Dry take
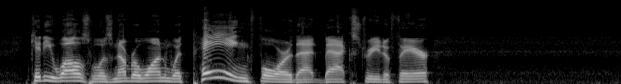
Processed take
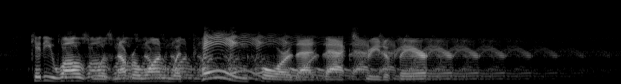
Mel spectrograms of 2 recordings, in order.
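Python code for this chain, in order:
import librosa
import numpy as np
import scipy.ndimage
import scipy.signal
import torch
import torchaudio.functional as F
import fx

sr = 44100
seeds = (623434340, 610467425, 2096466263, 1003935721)

p1 = fx.cabinet(x, sr, low_hz=300.0, low_slope=24, high_hz=4100.0, hz=(470.0, 700.0, 1400.0, 3400.0), db=(-8, 8, 9, 5))
p2 = p1 + fx.echo_feedback(p1, sr, ms=264, feedback_pct=58, wet_db=-10.5, dry=0)
y = p2 * librosa.db_to_amplitude(-8.5)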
